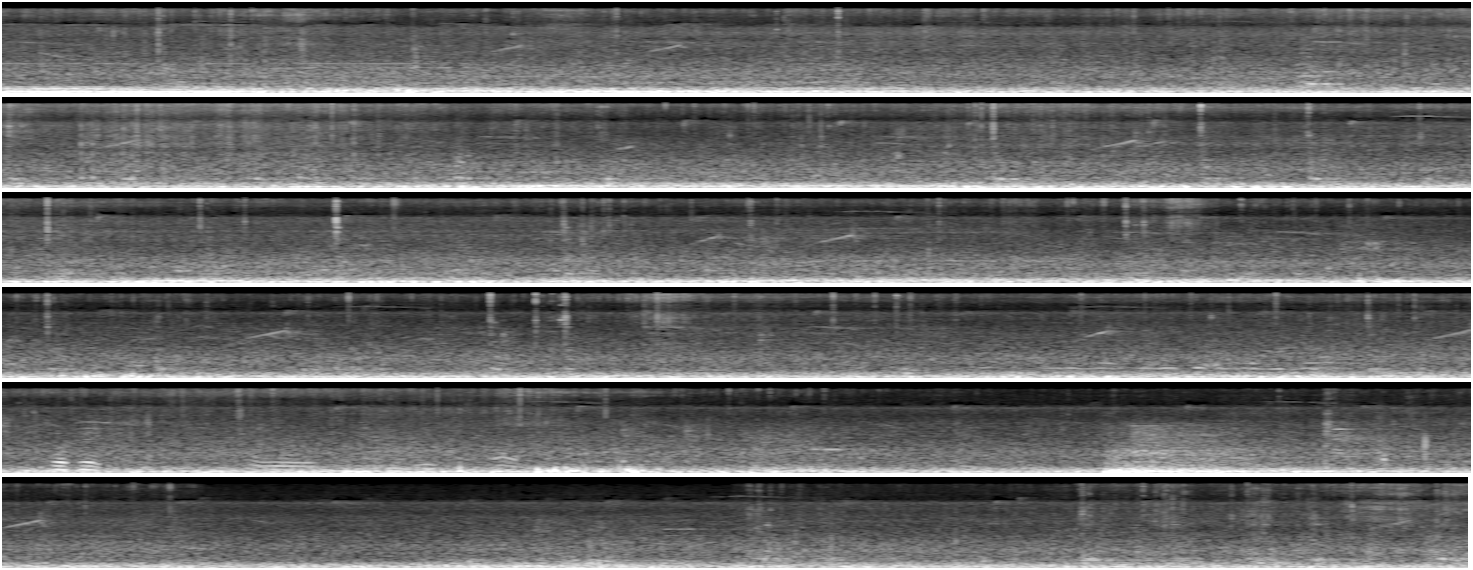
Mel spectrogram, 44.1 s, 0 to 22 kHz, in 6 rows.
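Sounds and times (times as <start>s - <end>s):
fire popping: 0.0s - 44.0s
wood fire crackling: 0.0s - 44.0s
low rumble: 34.5s - 37.9s.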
